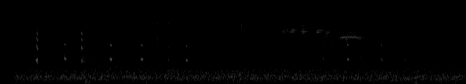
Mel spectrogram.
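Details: Red-breasted Nuthatch giving quiet contact peeps, as used between birds within a flock: soft, nasal little peeps, several per second, spaced irregularly, over a steady background hiss.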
